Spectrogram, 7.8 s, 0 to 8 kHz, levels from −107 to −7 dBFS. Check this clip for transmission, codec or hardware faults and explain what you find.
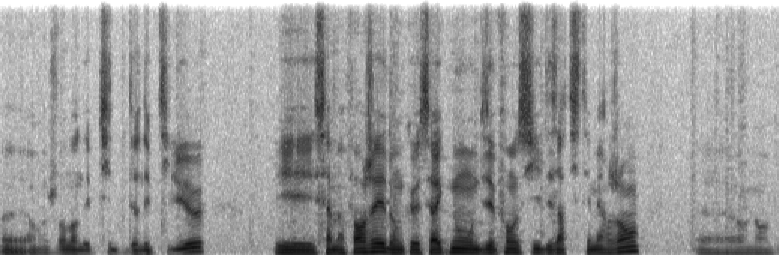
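One fault appears, twice: the noise suppressor cuts into the speech at the start and at the end of the clip.

Speech cut by the noise suppressor, from 0.00 to 1.78 s and from 6.97 s to the end. The suppressor treats parts of the speech as background and pulls them down along with the room noise, which sits about 23 dB below the speech. Within the opening stretch, about one and a half seconds are affected, with drops of up to about 19 dB. The closing stretch drops by up to about 18 dB. Soft consonants and word endings come out swallowed or faint.

The lack of any content above 8 kHz fits a G.722 wideband call codec running at about 64 kbps.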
